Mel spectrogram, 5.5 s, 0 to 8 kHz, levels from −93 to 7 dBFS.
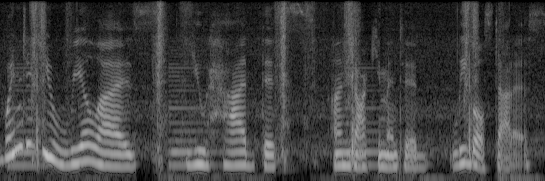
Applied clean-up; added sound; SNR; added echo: none; Domestic sounds, home sounds + Piano; 12 dB; none.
